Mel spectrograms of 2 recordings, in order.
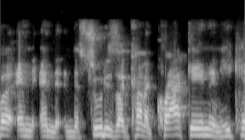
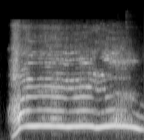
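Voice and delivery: put-on drunk voice, much higher pitch, slower; 3 dB louder than usual. Retelling the line he said into dead silence before everyone erupted; imitating a drunk. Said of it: "like that".

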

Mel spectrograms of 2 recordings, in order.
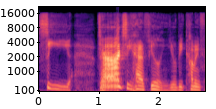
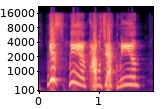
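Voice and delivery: shrill, very high, very loud squeal; 12 dB louder than usual. A narrator reads the pink party pony's answer to Applejack, in a high-pitched squeal. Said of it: "Squealed the pink party pony".

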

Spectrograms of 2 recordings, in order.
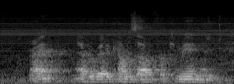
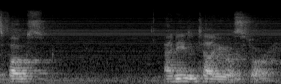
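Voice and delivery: normal talking voice

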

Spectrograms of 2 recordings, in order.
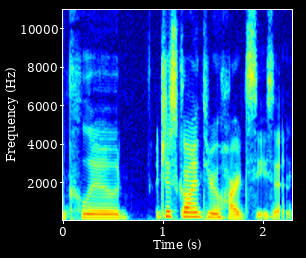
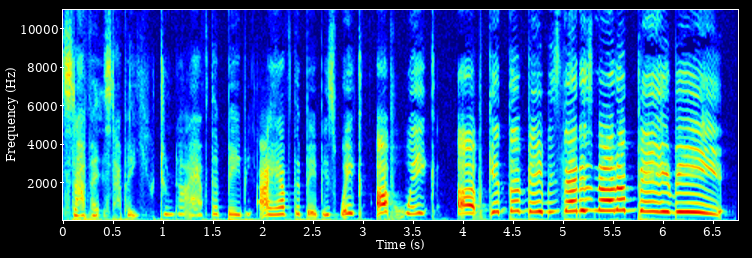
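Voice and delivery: very high, shrill, loud, frantic whisper-shouting; 8 dB louder than usual. Retelling a past night, imitating frantic whisper-shouting to wake someone. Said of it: "was frantically whisper shouting".

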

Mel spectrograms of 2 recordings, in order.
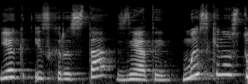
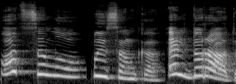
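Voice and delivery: loud, high, enthusiastic, delighted exclamation; 5 semitones higher, 5 dB louder than usual. A man among the newcomers claps his hands, exclaiming enthusiastically. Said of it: "захоплено сплеснув руками і вигукнув".

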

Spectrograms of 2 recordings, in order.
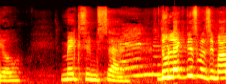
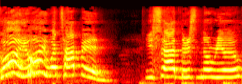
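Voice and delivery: put-on stunned, shocked, startled child voice; 5 semitones higher than usual. Retelling a child's reaction to a prank: imitating shocked Ezekiel. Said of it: "Ezekiel is shocked. He's like".

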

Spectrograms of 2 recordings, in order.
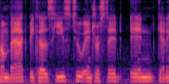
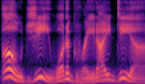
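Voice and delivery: very slow, swooping, heavily sarcastic. Retelling a scene, quoting Ana Lucia's reply: imitating Ana Lucia's sarcasm. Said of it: "Does anybody enjoy her sarcasm?".

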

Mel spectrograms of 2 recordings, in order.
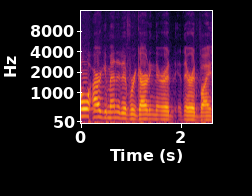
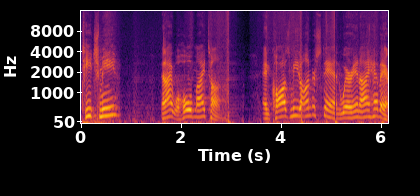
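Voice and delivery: mocking, sarcastic, pitched-up reading voice; 6 semitones higher than usual. Reading Job's words aloud in a sarcastic voice. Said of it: "I said it that way because that's how I believe he said it".

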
